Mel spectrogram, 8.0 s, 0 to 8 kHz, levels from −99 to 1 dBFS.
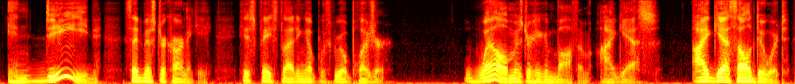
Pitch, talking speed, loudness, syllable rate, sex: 105 Hz, 160 wpm, -19 LUFS, 5.1 syllables/s, male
